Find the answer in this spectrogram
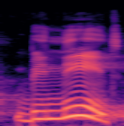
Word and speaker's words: beneath: So I have said as beneath. It is beneath. B-E-N-E-A-T-H. Okay. So the letters B-E is silent here.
